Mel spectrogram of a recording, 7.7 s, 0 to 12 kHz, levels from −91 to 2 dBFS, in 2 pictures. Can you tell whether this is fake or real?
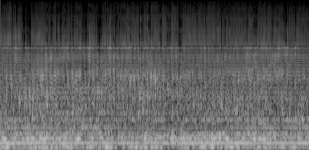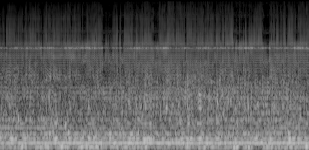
fake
